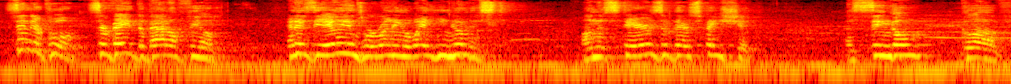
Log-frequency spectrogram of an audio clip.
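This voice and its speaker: A man's voice: very high voice, a little slow. A man playing a flamboyant, sarcastic antihero, telling a mock fairy tale live on stage with theatrical, chatty asides. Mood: playful narrating. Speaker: costumed theme park storyteller. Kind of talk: live comedic storytelling. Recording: echoey live show, distant, loud music. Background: loud music.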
